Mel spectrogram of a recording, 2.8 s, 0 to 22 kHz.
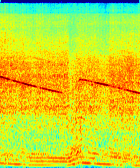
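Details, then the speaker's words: Freshly swapped Nissan KA engine in a 240 chassis on its first test drive after the swap: clean revs rising and falling smoothly with a steady tone and no rattles or misfires; sounds right and healthy. "It sounds really good. It sounds right."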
